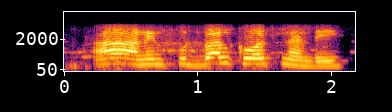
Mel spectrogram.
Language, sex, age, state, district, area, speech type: Telugu, female, 45-60, Andhra Pradesh, Visakhapatnam, urban, conversation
